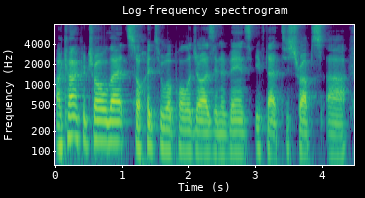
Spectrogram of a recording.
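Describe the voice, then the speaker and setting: A man hosting a gaming channel, talking loudly and chattily through gameplay with many fillers and restarts. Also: on the low side, moderate pace. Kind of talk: casual gameplay commentary. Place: home room, night, dogs and frogs outside.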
